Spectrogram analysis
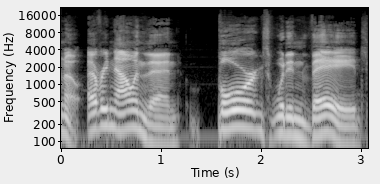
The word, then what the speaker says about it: Borg: Every now and then, Borgs would invade. Borgs. That's not how you say it. The Borg would invade Starfleet land.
